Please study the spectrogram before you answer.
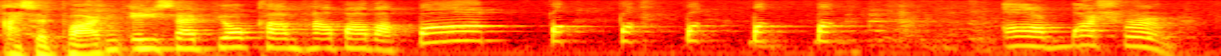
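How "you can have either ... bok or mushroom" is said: very high, slow, drawn-out chicken clucking. Speaker retelling a waiter's answer about the soup, in a chicken impression. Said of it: "why did you do an impression of a chicken".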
